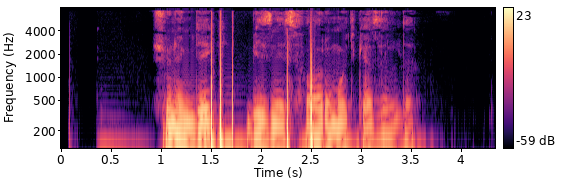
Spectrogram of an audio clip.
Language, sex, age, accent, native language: Uzbek, male, 18-24, Navoiy, Uzbek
